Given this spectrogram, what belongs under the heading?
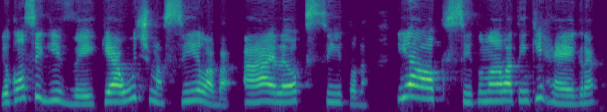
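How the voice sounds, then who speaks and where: Animated and speaking at a moderate pace, a Brazilian woman gives an online grammar lesson. Her voice sits a little high and sounds a little mellow. She works patiently through each rule by asking a question and then answering it, over video-call audio.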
